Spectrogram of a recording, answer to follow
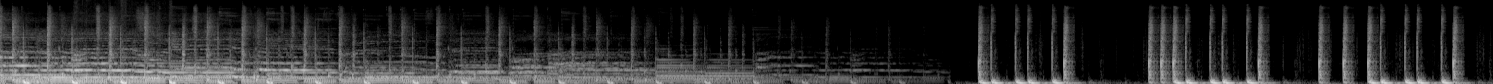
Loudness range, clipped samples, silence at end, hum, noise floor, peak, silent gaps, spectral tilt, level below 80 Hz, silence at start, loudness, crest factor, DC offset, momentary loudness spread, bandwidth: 13 LU; under 0.1%; 0.25 s; none; -53 dBFS; 0 dBFS; none; -6.5 dB/octave; -24 dBFS; 0 s; -21 LUFS; 20 dB; under 0.1%; 18 LU; 17 kHz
